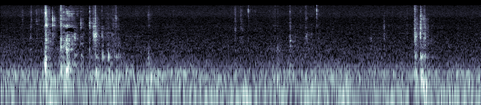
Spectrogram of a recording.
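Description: A hand-sized pink dry soap bar, held by hands with long painted nails, is shaved into flakes with a metal blade. Quiet, crisp, bright scraping crackles cluster in the first second, fade to faint ticks, then return in one more short crunchy burst near the end. Each sound is dry and short, with almost no ring.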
